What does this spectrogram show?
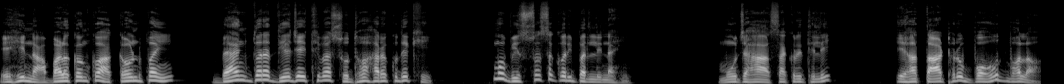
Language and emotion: Odia, surprised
